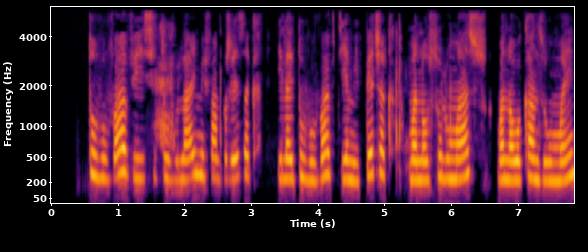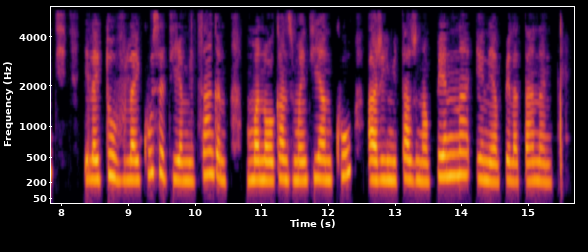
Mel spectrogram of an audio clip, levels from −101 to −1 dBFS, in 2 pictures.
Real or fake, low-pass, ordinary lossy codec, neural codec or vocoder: real; 5.4 kHz; MP3, 32 kbps; none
